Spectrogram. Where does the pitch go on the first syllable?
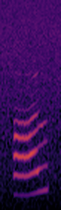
rising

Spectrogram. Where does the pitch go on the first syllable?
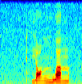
rising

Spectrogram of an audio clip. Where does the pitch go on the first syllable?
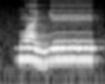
falling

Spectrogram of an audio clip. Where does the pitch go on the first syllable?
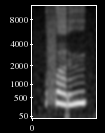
falling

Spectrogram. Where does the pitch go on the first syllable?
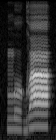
low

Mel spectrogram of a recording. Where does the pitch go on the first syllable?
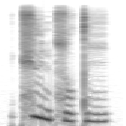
falling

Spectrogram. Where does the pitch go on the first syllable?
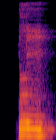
low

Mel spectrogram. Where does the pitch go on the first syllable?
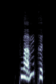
rising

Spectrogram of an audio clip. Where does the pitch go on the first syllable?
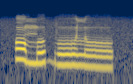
falling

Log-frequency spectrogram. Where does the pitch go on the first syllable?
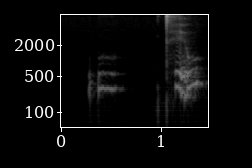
low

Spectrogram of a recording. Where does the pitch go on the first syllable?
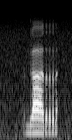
low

